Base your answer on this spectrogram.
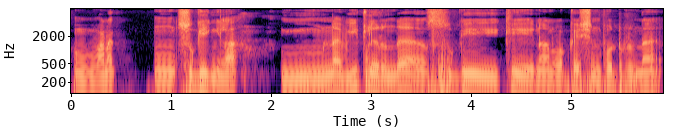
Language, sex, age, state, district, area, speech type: Tamil, female, 18-30, Tamil Nadu, Dharmapuri, urban, spontaneous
